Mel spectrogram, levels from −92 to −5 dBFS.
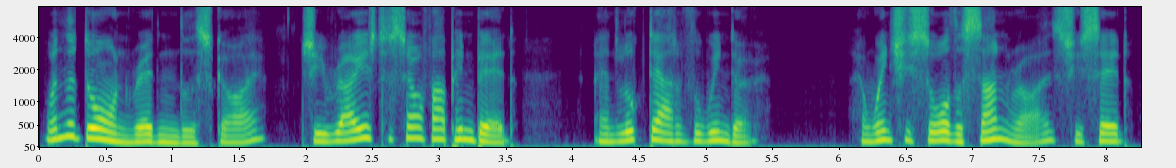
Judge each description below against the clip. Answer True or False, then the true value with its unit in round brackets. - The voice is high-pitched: False (170 Hz)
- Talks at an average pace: True (195 wpm)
